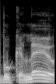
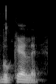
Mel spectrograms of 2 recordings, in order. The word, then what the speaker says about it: Bukele: Where in El Salvador, the president, Nayib, I'm not sure if you pronounce it Bukele or Bukele. I think it's Bukele.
